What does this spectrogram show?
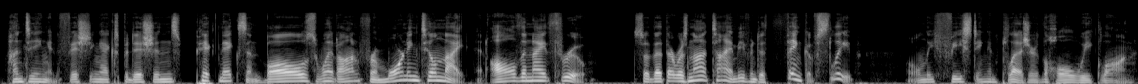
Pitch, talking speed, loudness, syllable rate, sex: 130 Hz, 195 wpm, -19 LUFS, 5.1 syllables/s, male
